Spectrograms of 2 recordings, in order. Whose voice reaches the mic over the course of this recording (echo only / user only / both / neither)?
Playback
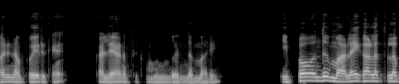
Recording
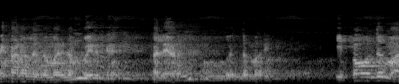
both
